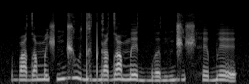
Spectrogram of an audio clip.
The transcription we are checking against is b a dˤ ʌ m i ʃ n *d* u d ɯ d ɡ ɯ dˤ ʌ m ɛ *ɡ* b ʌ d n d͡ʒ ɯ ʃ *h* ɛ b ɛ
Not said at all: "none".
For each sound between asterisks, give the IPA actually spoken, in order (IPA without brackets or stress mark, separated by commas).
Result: d͡ʒ, d, h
